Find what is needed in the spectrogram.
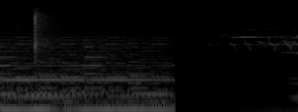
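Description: Steady background music with a low hum that cuts off suddenly about two-thirds of the way in. After a brief silence, faint high chirps begin near the end.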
